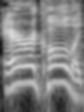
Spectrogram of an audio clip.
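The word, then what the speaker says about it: Erik Haula: Because Eric Halla, yes, I said that right. Eric Halla scored a goal.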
